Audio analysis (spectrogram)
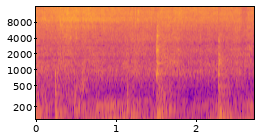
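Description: Spices and oil are stirred into mutton in a karahi, a close steady sizzle with a few sharp scraping knocks of the spoon against the metal pan.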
